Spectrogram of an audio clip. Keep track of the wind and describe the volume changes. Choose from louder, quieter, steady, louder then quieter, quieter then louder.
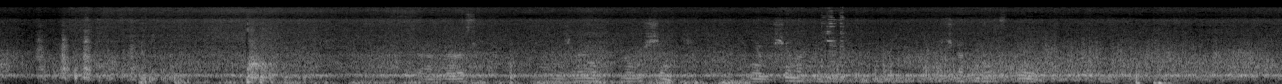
louder.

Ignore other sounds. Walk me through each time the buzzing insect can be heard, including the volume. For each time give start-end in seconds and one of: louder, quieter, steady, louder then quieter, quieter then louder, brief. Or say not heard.
0.0-12.7 steady.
